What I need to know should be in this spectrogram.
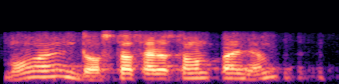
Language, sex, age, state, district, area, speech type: Assamese, male, 18-30, Assam, Sonitpur, urban, conversation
